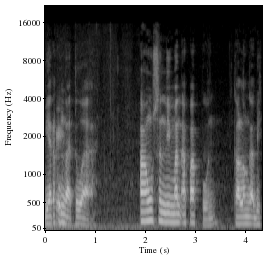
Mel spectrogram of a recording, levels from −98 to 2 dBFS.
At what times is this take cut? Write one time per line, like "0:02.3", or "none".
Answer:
0:01.9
